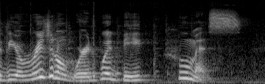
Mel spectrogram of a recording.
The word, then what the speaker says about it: hummus: So a lot of Americans pronounce it like this: 'hummus', 'hummus'. But the closest pronunciation to the original word would be 'huw-m's'. It's an H sound, than the 'oo' as in "food" - 'huw', and the second syllable is m's-m's.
